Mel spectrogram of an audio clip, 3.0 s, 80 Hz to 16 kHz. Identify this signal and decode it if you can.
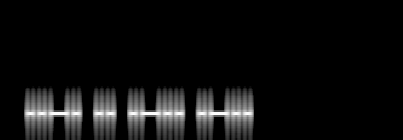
Morse code, heard as a keyed tone, about 28 wpm, 700 Hz. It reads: FILL
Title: Top 500 Words Repeated 28wpm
